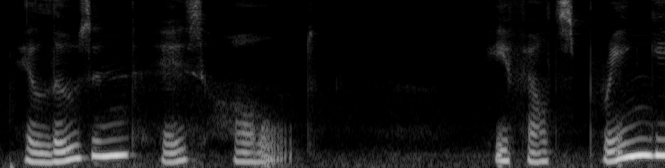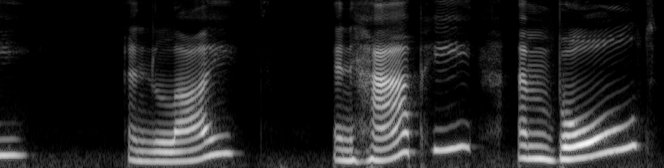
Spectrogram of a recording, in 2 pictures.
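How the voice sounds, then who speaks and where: A woman reading a children's picture book aloud expressively, with deliberate, theatrical emphasis on key words. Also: on the high side, darkish tone. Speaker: storybook reader.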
